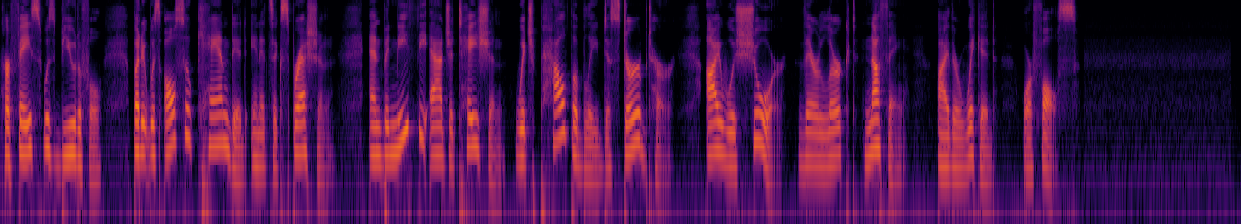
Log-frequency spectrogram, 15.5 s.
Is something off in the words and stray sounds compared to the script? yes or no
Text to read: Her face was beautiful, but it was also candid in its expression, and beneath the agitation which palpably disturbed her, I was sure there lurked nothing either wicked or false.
no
